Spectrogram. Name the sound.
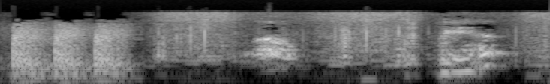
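gunshots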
